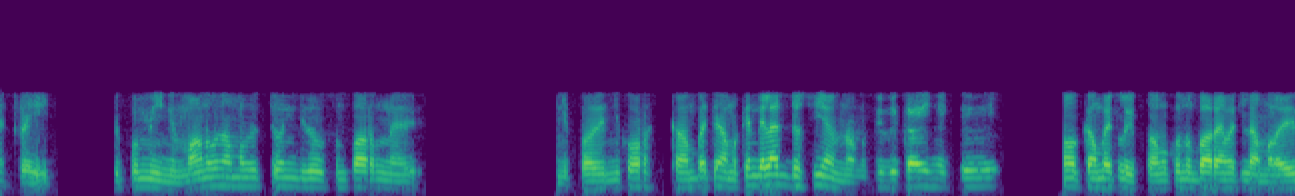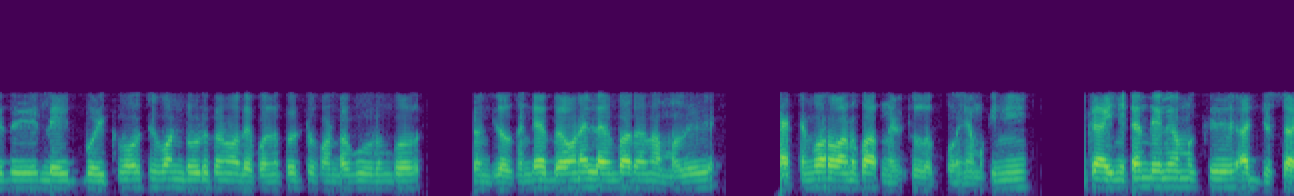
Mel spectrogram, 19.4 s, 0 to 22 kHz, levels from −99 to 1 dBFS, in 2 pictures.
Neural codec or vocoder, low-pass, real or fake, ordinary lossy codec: codec, 44.1 kHz, 7.8 kbps, Pupu-Codec; 3.6 kHz; fake; none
